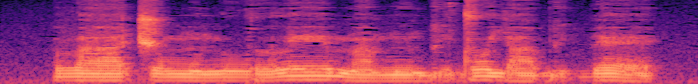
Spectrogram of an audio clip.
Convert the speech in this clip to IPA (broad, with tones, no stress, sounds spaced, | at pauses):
β aː˨ t͡ʃ o˨ m ũ˨ n uː˨ ɾ ʊ˨˦ l eː˦ m ã˨ m ĩ˨ b i˨ d o˦ j a˨ b i˦ ɡ͡b ɛ˦˨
